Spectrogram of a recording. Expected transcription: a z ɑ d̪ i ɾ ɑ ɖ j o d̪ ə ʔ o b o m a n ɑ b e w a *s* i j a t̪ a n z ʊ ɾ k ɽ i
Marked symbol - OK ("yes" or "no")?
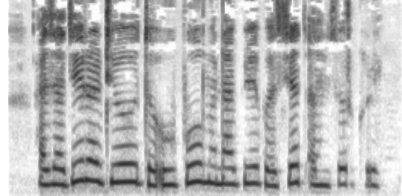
no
